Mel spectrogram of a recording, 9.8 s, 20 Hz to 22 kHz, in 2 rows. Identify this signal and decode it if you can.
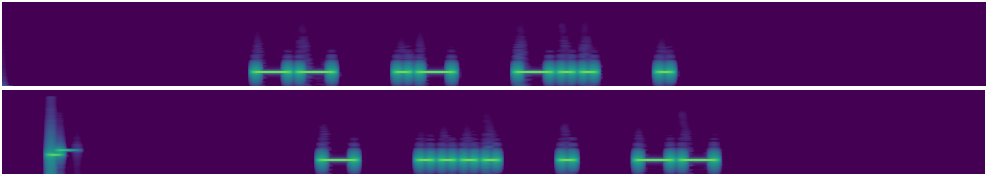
Morse code, heard as a keyed tone, about 21 wpm, spaced as for 16 wpm, 700 Hz. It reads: MADE THEM
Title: 2x Character Spacing - Top 200 Words - 22wpm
